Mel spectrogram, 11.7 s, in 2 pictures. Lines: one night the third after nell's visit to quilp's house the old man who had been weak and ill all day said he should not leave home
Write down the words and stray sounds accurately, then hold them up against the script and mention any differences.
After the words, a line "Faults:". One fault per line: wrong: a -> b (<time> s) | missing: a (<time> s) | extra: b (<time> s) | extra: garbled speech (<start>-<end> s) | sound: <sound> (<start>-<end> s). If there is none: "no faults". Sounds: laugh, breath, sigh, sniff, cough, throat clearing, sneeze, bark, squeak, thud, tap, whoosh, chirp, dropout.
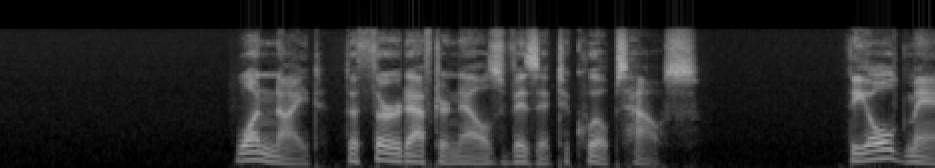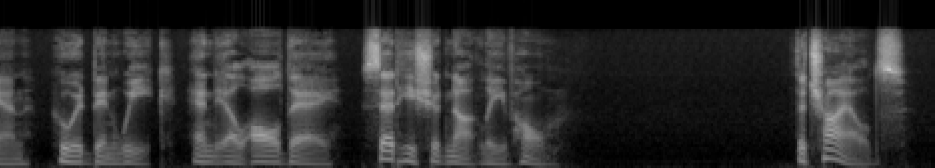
one night the third after nell's visit to quilp's house the old man who had been weak and ill all day said he should not leave home the child's
Faults:
extra: the child's (10.8 s)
